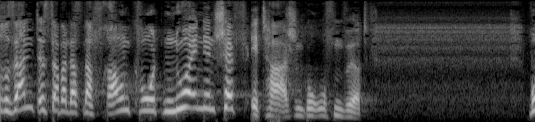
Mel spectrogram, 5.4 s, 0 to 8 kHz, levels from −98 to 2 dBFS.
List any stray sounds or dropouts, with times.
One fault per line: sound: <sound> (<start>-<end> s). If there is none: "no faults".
no faults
